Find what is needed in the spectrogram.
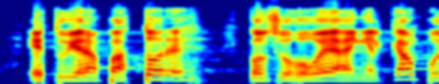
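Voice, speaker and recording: A man's bright, sharp tone at a moderate pace, dry and close with no echo, on a very clean recording with a silent background. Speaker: evangelist preacher. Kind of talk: sermon. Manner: soft-spoken.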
